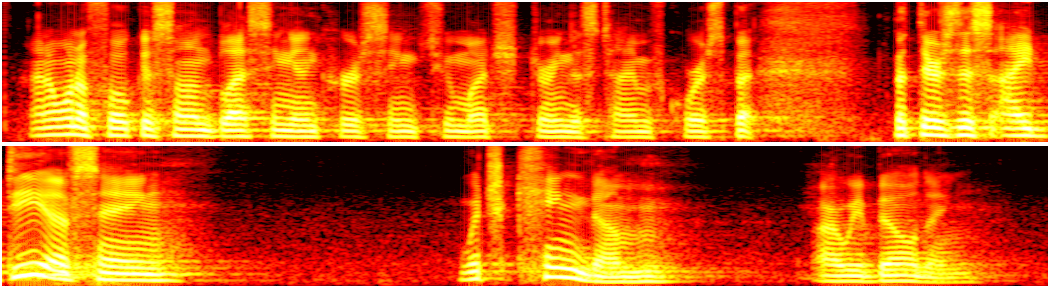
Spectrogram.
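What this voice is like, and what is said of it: American accent. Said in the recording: “I sound like an American”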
